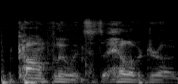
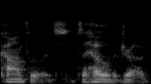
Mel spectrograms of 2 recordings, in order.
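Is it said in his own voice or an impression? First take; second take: own voice; impression. First: It is said in his normal voice. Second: It is said imitating a famous person's voice.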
